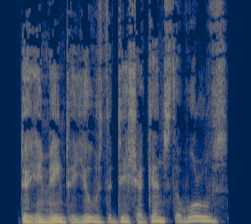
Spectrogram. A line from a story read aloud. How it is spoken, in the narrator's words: asked in a queerly breathless voice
